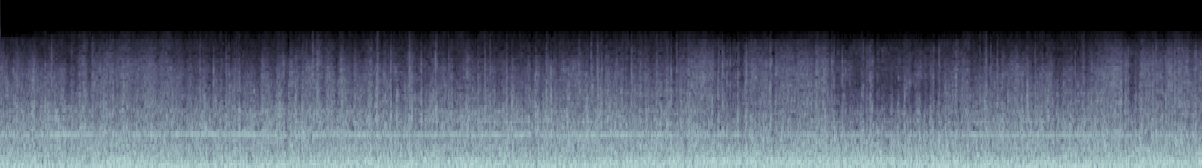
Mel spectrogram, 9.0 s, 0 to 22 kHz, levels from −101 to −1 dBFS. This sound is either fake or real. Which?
fake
